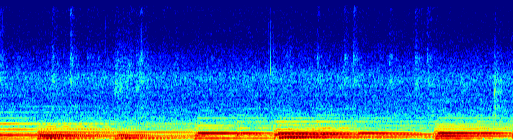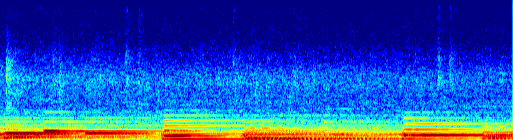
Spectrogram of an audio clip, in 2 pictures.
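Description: Background music on piano: a slow run of soft notes and chords, a new one struck roughly every half second to a second, each fading as it rings.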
